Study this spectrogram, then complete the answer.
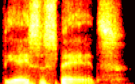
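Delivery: inner thought. Acted. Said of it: "in your head, you go".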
